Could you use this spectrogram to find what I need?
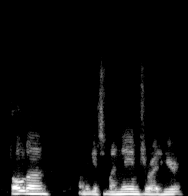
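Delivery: normal talking voice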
